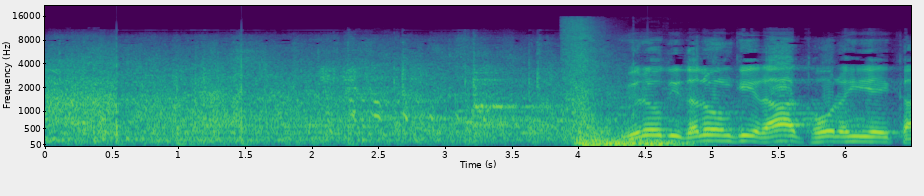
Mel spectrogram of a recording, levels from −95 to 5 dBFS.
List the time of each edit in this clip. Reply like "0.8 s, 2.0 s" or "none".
4.1 s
